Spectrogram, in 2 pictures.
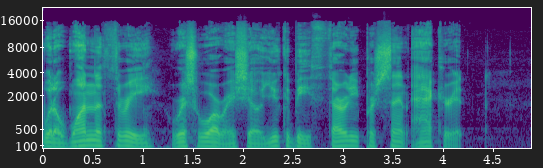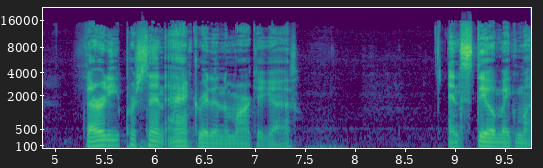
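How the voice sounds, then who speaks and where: At a moderate pace with ordinary pitch variation and long, frequent pauses, the voice comes through in a very clean recording with a silent background and a dry, close sound with no echo. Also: man, very deep, low pitch for a man. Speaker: forex trading educator. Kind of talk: tutorial. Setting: webcam recording. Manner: low, sometimes mumbling.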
